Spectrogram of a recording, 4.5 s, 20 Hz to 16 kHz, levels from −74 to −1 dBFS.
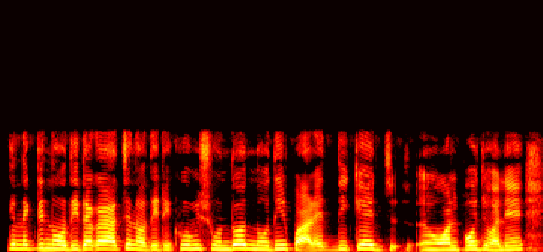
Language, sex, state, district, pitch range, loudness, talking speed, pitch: Bengali, female, West Bengal, Purulia, 245-270 Hz, -13 LUFS, 170 wpm, 255 Hz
